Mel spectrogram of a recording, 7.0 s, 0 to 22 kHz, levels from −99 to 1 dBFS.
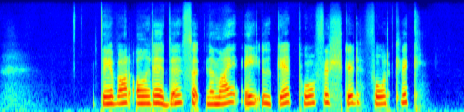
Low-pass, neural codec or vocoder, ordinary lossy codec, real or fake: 19.8 kHz; codec, 44.1 kHz, 2.6 kbps, DAC; none; fake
